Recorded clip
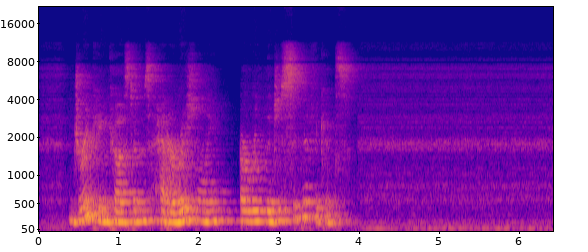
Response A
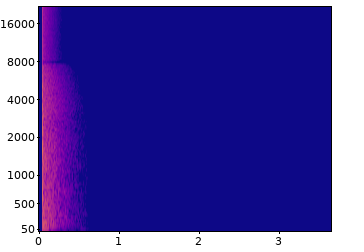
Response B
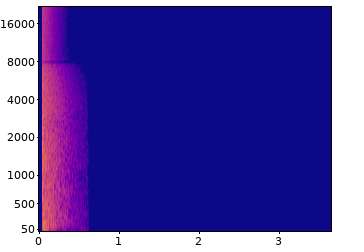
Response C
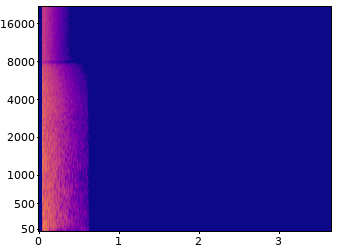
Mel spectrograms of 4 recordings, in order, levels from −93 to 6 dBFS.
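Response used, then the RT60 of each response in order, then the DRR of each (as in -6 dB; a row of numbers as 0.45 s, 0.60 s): B; 0.70 s, 0.70 s, 0.70 s; 6.0 dB, -3.5 dB, -9.0 dB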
